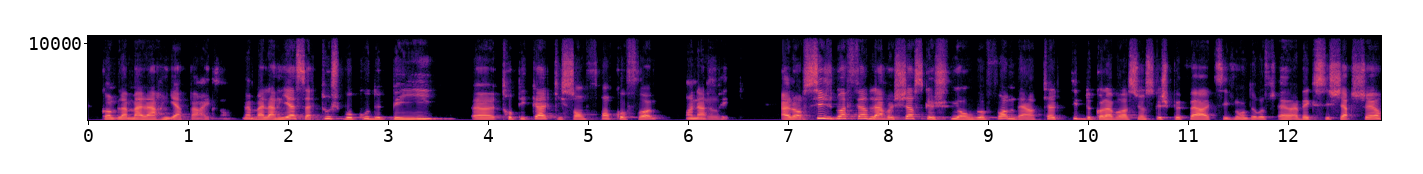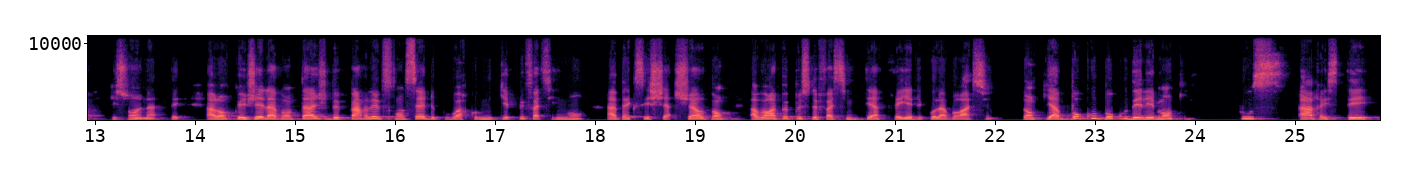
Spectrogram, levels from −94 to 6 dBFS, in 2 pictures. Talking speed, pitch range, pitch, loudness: 205 wpm, 175-220 Hz, 195 Hz, -26 LUFS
